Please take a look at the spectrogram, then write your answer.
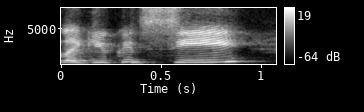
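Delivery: ordinary talk, nothing marked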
